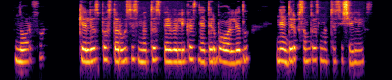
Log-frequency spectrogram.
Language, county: Lithuanian, Alytus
